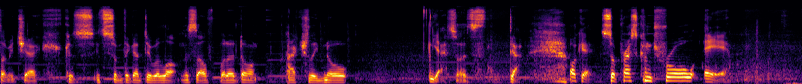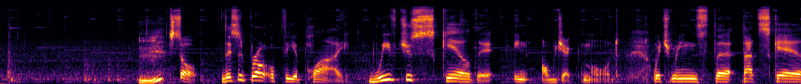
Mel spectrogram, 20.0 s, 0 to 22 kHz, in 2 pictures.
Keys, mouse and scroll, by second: 10.8 ctrl+a.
